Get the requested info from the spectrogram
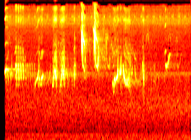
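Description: Curve-billed Thrasher song: a quick, varied run of warbled, chirping phrases, high and bright, over a soft low rumble.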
